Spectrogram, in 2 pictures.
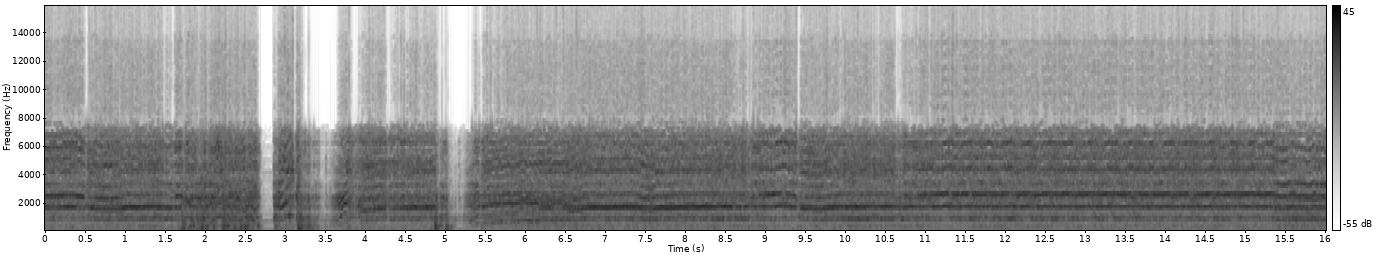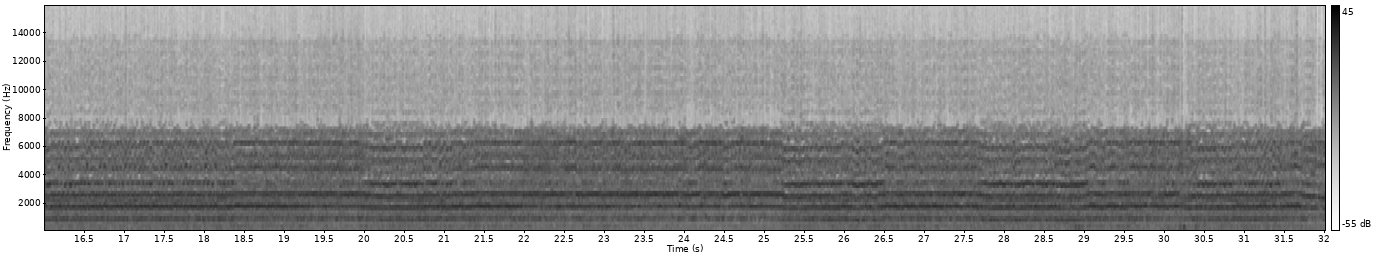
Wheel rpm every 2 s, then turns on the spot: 210, 150, 160, 210, 230, 230, 240, 230, 210, 230, 220, 240, 230, 220, 220, 220.
none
